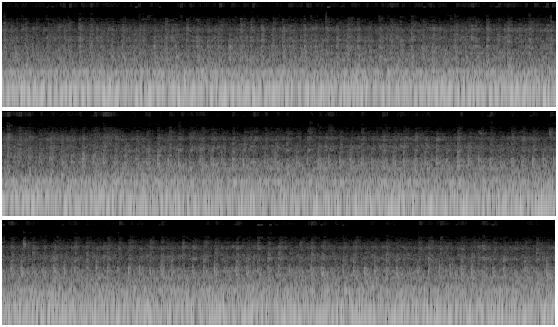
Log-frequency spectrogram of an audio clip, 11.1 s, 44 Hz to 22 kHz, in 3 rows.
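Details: Aurrtech 18 lb portable washing machine, model AU0003, in use: heavy loud low rumble running steadily with a rough thumping pulse about twice a second; loud running noise.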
